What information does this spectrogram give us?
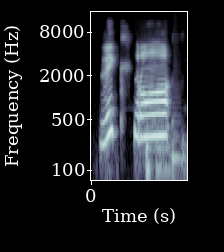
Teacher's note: ada sedikit hamas karena huruf kaf sukun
